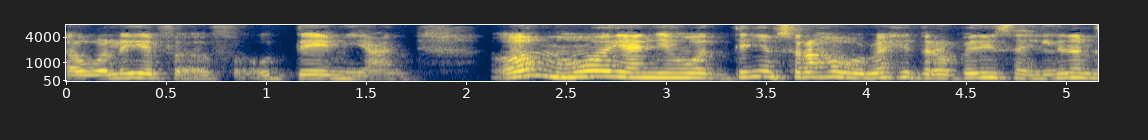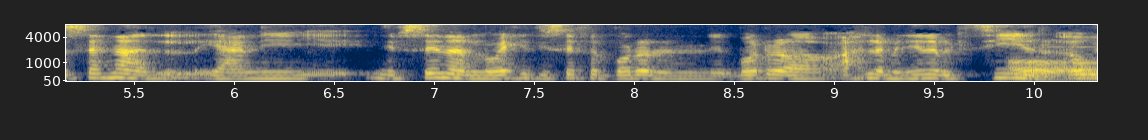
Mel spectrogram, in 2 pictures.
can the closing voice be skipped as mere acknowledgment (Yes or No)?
No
